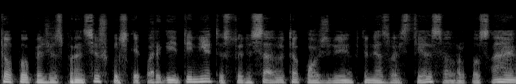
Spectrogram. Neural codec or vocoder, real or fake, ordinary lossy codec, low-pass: codec, 44.1 kHz, 2.6 kbps, DAC; fake; MP3, 48 kbps; 14.4 kHz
